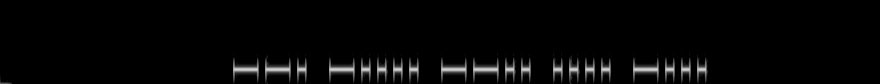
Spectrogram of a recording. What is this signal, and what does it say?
Morse code, heard as a keyed tone, about 16 wpm, 700 Hz. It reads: G6ZHB
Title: DXCC-100 Call Signs - 5 Characters - 15wpm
